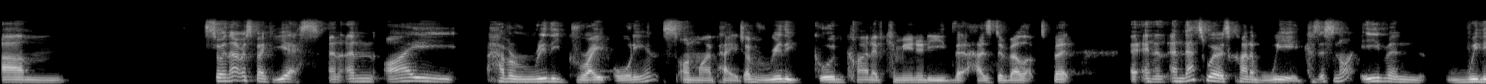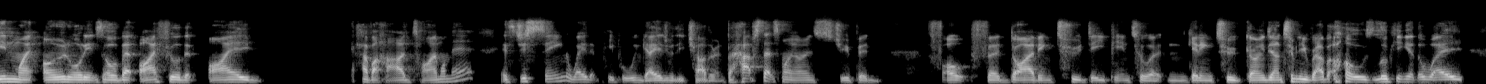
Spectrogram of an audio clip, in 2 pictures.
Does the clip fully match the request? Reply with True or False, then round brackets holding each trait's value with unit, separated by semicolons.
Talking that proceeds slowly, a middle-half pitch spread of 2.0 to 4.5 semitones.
False (185 wpm; 3.7 semitones)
